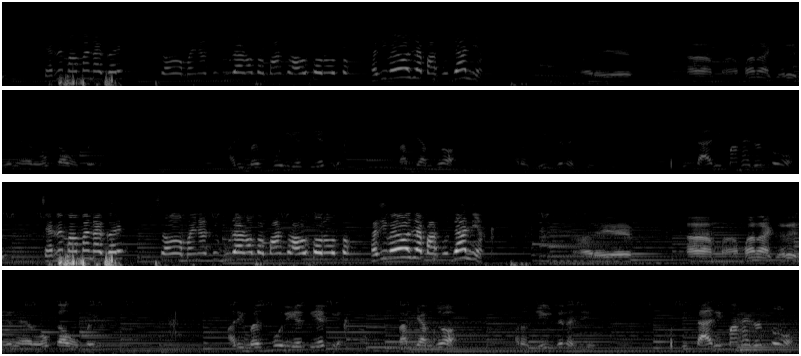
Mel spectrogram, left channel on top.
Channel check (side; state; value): left; quieter; 18.6 dB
